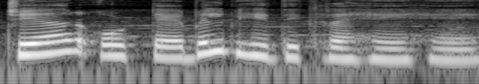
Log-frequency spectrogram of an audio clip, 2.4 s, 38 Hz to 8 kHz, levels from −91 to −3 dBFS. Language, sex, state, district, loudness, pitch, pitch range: Hindi, female, Madhya Pradesh, Bhopal, -17 LUFS, 210 Hz, 190-250 Hz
